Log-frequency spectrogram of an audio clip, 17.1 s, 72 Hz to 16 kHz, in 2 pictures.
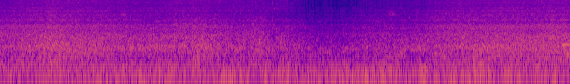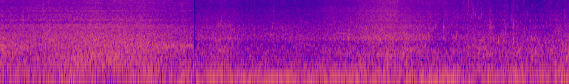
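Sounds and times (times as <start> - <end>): wind rumbling on microphone: 0.0 - 17.0
small waves washing onto sand: 13.6 - 17.0.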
